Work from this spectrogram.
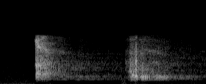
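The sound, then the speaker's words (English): A single person sneezes: one abrupt, loud burst that fades quickly, followed about a second later by a softer, more drawn-out second burst, with quiet before and between. “I'm sorry, I had to sneeze right when you asked me that.”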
